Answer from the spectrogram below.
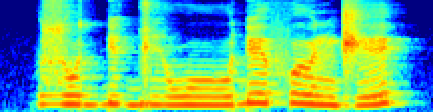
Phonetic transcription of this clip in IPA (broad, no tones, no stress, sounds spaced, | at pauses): z u d ɗ i ɡ iː w uː ɗ e f ɵː n d͡ʒ e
